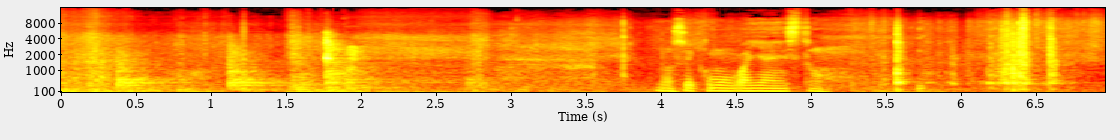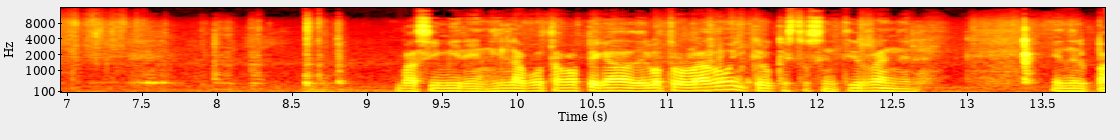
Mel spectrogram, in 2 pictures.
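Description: Items thump and clatter as they are moved about.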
